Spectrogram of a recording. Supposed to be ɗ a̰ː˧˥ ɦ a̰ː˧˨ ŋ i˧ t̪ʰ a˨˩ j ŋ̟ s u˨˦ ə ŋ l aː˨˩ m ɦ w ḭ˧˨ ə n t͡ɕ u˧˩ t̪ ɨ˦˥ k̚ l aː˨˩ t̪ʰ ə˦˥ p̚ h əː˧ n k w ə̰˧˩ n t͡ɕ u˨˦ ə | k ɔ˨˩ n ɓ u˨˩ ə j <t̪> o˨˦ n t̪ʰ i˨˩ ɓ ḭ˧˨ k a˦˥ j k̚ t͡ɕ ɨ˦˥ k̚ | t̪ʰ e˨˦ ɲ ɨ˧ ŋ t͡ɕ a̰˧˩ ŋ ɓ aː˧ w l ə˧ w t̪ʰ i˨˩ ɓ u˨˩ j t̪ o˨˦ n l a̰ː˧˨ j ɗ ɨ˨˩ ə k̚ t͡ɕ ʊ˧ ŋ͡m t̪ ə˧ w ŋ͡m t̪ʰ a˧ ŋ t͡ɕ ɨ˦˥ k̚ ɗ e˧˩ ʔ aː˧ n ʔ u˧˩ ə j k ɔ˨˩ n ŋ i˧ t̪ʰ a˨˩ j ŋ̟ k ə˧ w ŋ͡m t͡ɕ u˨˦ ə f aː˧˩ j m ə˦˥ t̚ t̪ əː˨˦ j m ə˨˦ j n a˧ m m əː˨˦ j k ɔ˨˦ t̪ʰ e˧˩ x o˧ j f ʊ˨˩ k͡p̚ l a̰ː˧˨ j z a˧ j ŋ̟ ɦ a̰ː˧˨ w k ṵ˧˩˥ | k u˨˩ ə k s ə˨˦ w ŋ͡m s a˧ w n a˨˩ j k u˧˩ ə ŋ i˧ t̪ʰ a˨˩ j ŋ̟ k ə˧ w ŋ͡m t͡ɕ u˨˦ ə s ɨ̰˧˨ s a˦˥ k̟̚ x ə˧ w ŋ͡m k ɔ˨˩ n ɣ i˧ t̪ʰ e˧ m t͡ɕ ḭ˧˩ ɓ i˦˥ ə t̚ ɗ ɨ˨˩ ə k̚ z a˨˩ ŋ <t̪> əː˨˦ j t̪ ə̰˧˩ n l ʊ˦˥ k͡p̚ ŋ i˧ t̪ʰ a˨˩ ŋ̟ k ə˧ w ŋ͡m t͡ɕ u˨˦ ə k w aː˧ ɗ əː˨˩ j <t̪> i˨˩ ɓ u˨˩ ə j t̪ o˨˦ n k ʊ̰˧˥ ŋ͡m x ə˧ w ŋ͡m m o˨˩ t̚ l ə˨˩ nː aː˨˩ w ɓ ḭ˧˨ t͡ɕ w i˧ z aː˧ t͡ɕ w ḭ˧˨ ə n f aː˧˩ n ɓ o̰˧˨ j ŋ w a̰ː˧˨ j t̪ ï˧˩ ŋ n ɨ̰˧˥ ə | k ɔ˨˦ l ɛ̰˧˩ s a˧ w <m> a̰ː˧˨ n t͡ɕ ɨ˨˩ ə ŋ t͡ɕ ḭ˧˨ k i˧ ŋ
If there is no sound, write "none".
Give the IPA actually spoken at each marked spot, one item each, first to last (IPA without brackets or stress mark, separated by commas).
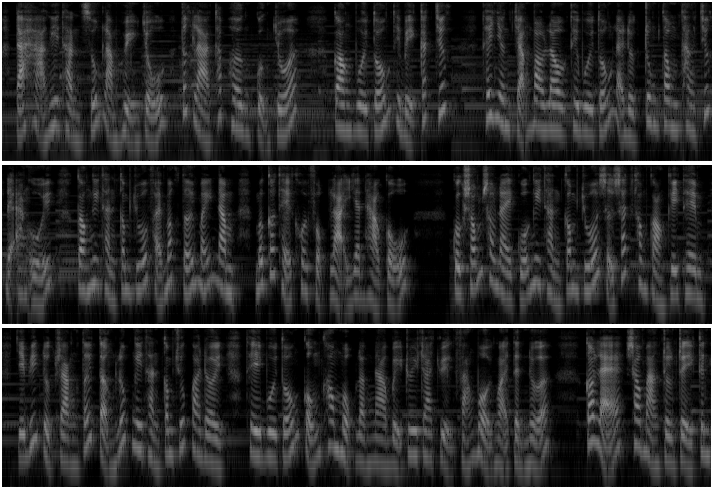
t̪, t̪, t̪ʰ, m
